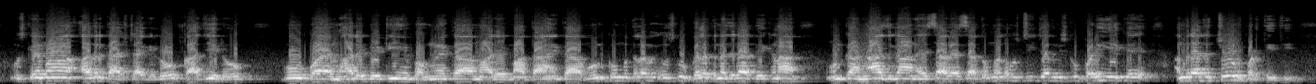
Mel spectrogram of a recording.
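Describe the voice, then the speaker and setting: His voice carries audible room echo. Beneath it sits noticeable background noise from the man's surroundings. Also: hardly any pauses. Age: 60s. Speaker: community activist. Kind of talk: interview. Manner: halting, with fillers.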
